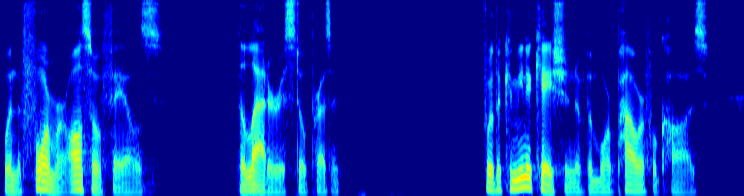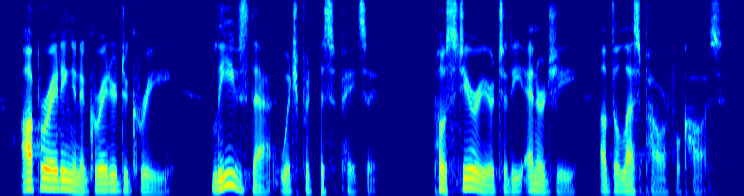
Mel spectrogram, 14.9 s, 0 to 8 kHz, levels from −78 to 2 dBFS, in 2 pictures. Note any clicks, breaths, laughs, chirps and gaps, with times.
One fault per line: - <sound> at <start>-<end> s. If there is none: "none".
- dropout at 10.6-10.6 s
